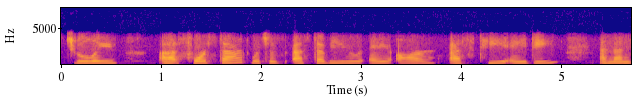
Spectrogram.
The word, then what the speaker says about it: Swarstad: It's Swarstad.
